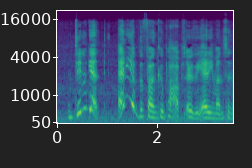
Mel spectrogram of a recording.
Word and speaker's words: Funko: Oh, I also forgot to tell you that she owns over a 100 Funko Pops that she pronounces Funkoo Pops.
